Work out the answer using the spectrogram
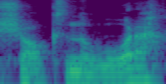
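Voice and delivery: put-on Australian accent. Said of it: "Australians ... it's just like".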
